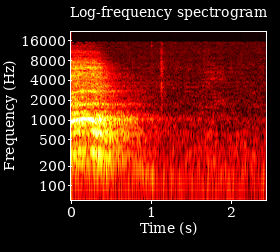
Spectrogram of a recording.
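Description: A man's amplified voice, heard over a loudspeaker, ends a phrase and fades out within the first second. A pause with only faint background noise follows.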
